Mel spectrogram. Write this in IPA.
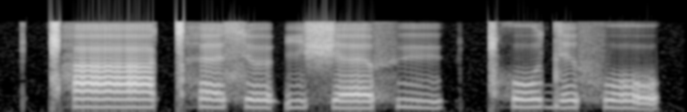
ǁʰ aː ǀʰ ɛ s ø ʔ i ʃ ɛ f y | ǀʰ o d e f o

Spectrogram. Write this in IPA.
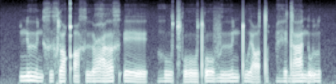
n ʉː n x ɨ x ɾ u qʼ a x ʉː ʕ ɐː x ʔ eː | ɦ uː t͡sʼ oː tʼ oː v ʉː n tʷ eː tˤ | ɦ e d aː n ɾ u l

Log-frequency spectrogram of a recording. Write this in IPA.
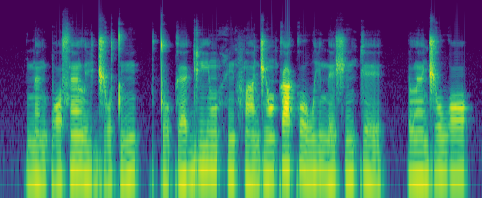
n ɛ̃˨ ɡ͡b ɔ˨ s ɛ̃˧ l i˨ d͡ʒ o˨ t ĩ˨˦ | t o˨ k ɛ˨˦ ɡ i˦ j ũ˦ h ĩ˧ f ã˧ d͡ʒ ɔ̃˦ k a˦ k o˦˨ w i˧ n e˨ ʃ ĩ˨˦ k e˦˨ | l ɛ̃˧ d͡ʒ o˦ w ɔ˦

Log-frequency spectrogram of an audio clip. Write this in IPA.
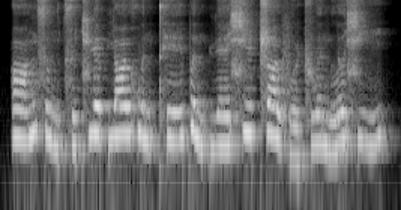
ɑ˧˥ ŋ s ʊ˨˩ ŋ t͡s ɹ̩˦ t͡ɕ ɥ ɛ˥˩ p j ɑ˥ ʊ̯ x w ə˨ n t̪ʰ e˧˥ ɪ̯ p ə˨˩ n p ɥ ɛ˧˥ ɕ i˥ ʈ͡ʂ ɑ˥˩ ʊ̯ f o˩ ʊ̯ ʈ͡ʂ w ə˨˩ n l ɤ˥˩ ɕ i˨˩˦

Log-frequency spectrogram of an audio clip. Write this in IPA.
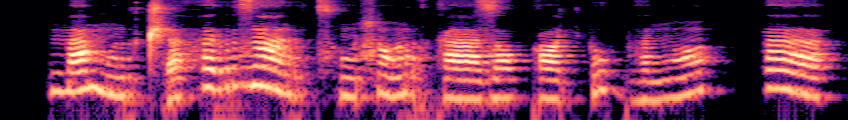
m a˨˥ m ũ˩ r t͡ʃʼ ɐ˩ h ɐ˥˨ r z ãː˥˨ r t͡sʰ ũ˩ ɬ ɔ̃˧˩˧ r k aː˩ z ɔ˩ k ɒ˩ t͡ʃʼ u˦ bʱ ɐ˩ ŋ ɔ̃˨˥ | ɐː˥˨

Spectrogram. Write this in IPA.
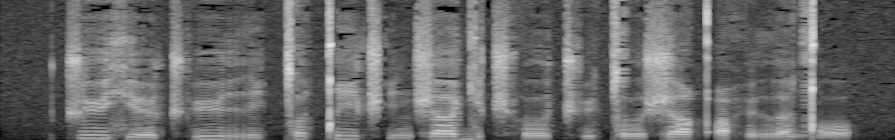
t͡ʃ yː˦ xʲ øː˨ t͡ʃʼ yː˦ r i˨ ǀ ʊ˦ ǃ iː˦ t͡ʃʼ i˨ ŋ ʃ ɐː˦ ɡʲ e˦ t͡ʃ h ʊː˨ t͡ʃʼ y˨ ǀ ʊː˨ ʃ ɐː˦ qʼ ø˦ h ʏ˨ r ɐ˦˨ ŋ͡ǃ ɔ˨

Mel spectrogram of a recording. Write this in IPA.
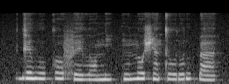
ɡ ɛ˦ w o˧ k ɔ˧ f ɛ˨ l ɔ˨ n i˨ k ũ˨˦ n ɔ˦ ʃ ã˧ t o˧ ɾ o˦ ɾ u˦ k͡p a˧

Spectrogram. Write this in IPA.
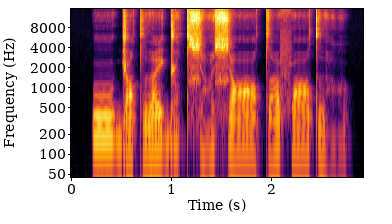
uː˥ ɡʲ ɑ˧ tˤ ð e˧˥ ɡʲ ṳ˥ tˤ ɕ ɑ̤˧˥ ɕ ɑː˧˥˧ tˤ e˧˥ f ɑː˥ tˤ ð ɔ̤˧

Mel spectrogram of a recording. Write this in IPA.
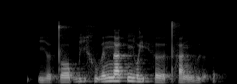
ʔ i˧˩ ə̯ t̪ ɔ˨˦ ɓ i˧ x ṵ˧˥ ə̯ n a˦˥ t̚ ɲ o˧ j h əː˧˩ t̪ʰ a˧˩ ŋ v ɨ̰˧˨ ə̯ ʔ

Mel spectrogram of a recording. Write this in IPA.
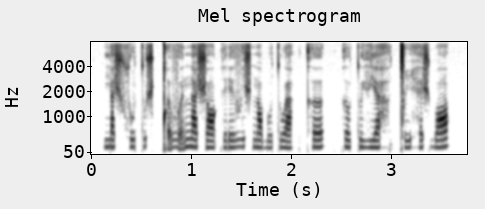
j a ʃ sʷ ɪ tʷ ɪ ʃ ǃ ə̰ v ə̰ n a ʃ ɒ k ɪ ɾ ɪ v i ʃ n ɒ b ə tʷ a | kʰ ə | k ə tʷ ɪ vʲ a h ə̰ ǀ i h ɛ ʃ b ɒ

